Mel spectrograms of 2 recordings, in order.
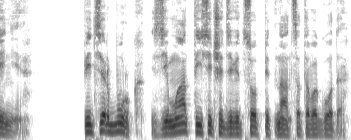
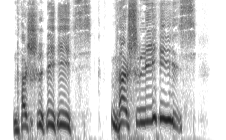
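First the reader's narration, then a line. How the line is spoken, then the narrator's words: Words between sobs. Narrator (Russian): Только и удавалось ему выговорить между всхлипываниями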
